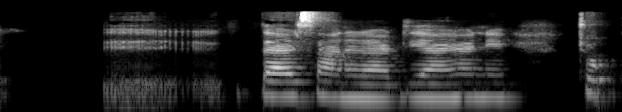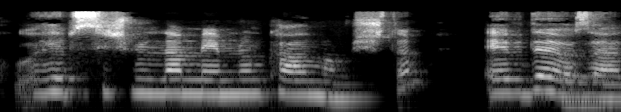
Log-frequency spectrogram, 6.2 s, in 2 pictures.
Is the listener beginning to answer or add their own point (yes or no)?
no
